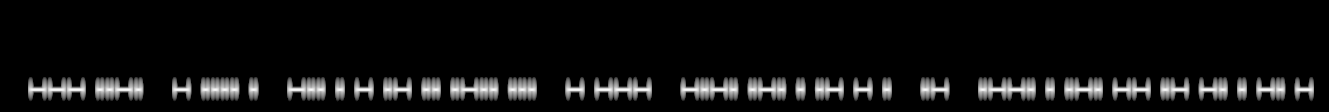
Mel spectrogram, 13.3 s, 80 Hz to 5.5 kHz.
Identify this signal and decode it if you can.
Morse code, heard as a keyed tone, about 25 wpm, 600 Hz. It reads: OF THE DETAILS TO CREATE A PERMANENT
